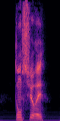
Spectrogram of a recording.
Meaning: to tonsure
- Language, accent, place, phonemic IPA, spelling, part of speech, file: French, France, Lyon, /tɔ̃.sy.ʁe/, tonsurer, verb, LL-Q150 (fra)-tonsurer.wav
